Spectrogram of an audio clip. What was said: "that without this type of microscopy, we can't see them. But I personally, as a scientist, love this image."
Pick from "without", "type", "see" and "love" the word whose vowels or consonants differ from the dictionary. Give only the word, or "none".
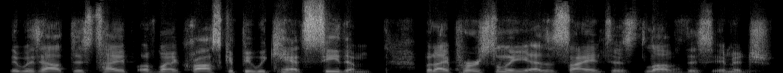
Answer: none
